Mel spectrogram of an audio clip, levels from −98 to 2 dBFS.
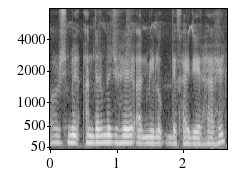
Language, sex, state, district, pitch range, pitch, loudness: Hindi, male, Arunachal Pradesh, Papum Pare, 135-150 Hz, 145 Hz, -16 LUFS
